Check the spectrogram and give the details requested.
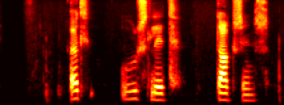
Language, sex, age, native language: Icelandic, male, 9, Icelandic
